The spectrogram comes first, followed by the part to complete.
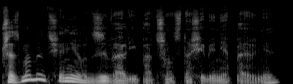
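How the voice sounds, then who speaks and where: Brief: male narrator, very deep, lively reading, dry close studio sound. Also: a little fast, gravelly, husky, no room sound. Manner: expressive, theatrical reading. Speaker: audiobook narrator. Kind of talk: scripted narration. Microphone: close studio mic.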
